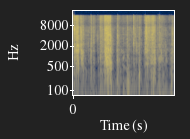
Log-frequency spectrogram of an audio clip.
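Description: Foil wrapper of a trading-card pack crinkling and tearing by hand as it is peeled back from the cards. It comes as several short crinkles, loudest at the start and again a little over half a second in.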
